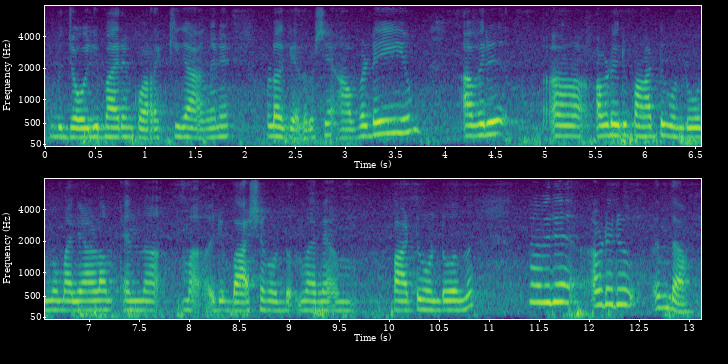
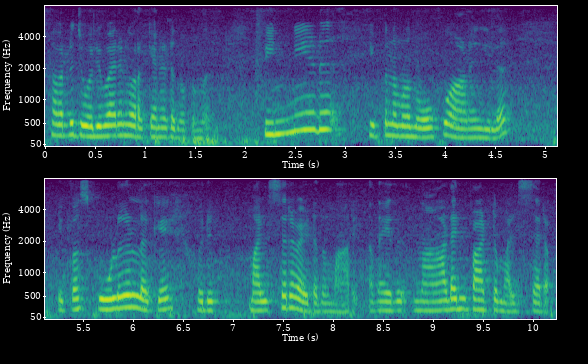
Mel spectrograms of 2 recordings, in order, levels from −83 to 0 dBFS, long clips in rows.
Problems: constant background noise, background conversations at intervals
